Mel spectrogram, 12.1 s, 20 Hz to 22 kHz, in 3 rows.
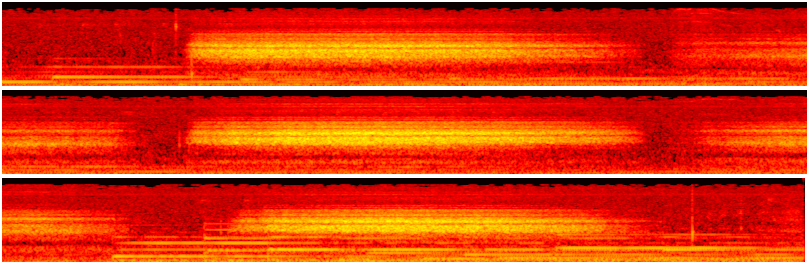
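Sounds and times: soft background music: 0.0s - 12.0s
slow long breath: 0.9s - 12.0s.

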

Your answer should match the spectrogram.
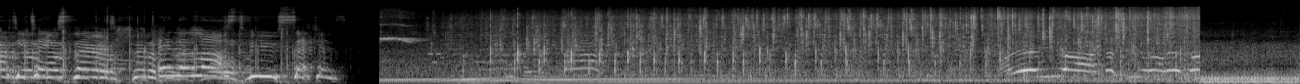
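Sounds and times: crowd shouting: 4.0s - 12.0s
dense patter of sharp clicks: 5.0s - 12.0s.

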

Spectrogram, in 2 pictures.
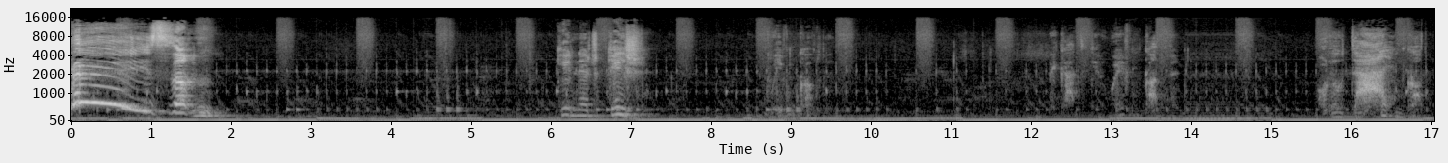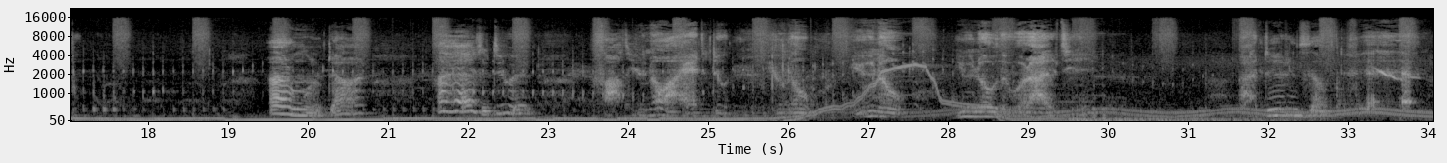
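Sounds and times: steady low hum: 0.0s - 34.0s
woman whispering: 8.7s - 9.6s, 12.1s - 14.1s, 15.6s - 17.3s, 21.6s - 23.0s, 23.6s - 29.9s, 31.3s - 34.0s.

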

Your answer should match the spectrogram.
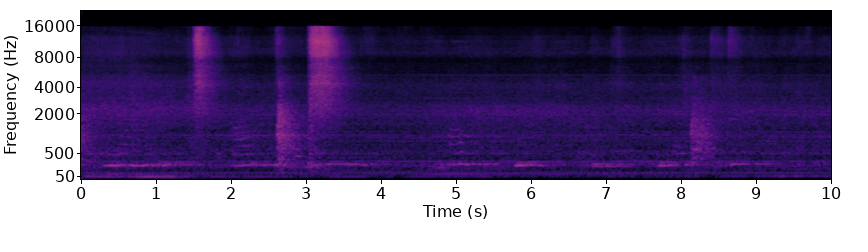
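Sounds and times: steady low hum: 0.0s - 10.0s
short burst of hissing: 3.0s - 3.5s.

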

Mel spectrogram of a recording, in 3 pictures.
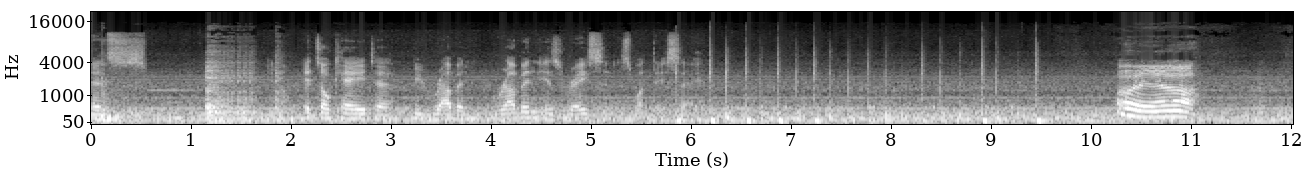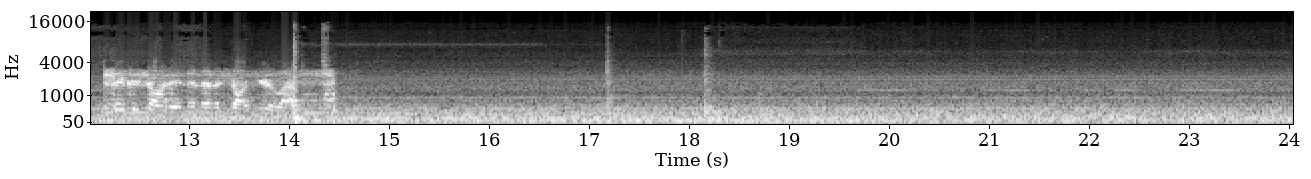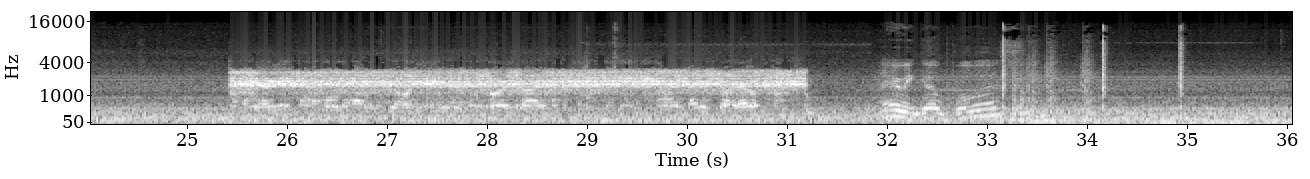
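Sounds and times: steady low hum: 0.0s - 36.0s
voice over two-way radio: 12.2s - 14.5s, 25.4s - 31.2s.

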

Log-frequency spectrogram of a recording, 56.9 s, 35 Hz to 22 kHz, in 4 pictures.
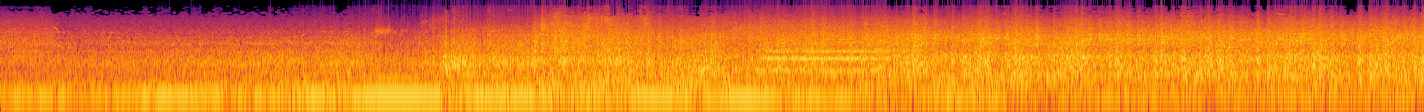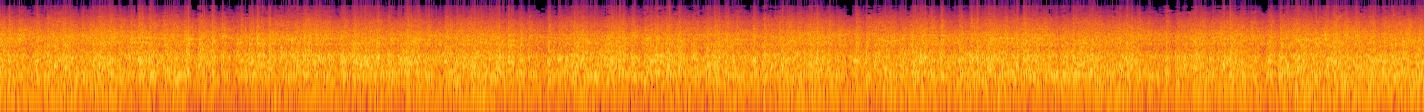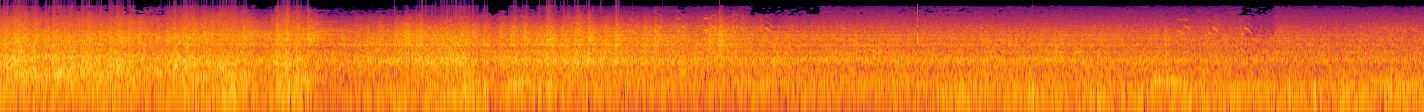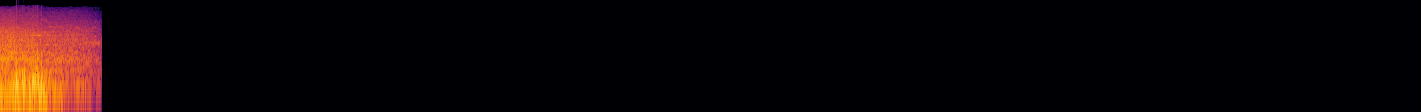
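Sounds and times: train rushing past: 0.0s - 43.8s.

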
